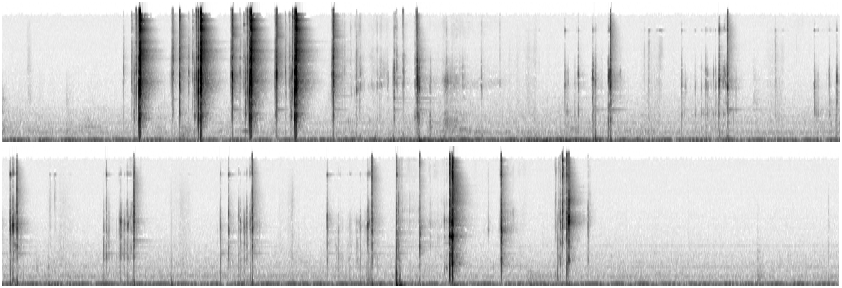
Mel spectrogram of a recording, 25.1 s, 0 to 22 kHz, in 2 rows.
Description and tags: Revolver Reload
Dryfire and reload of my Ruger GP100 .357 Magnum revolver. Recorded indoors
Always fun to hear where my recordings end up :)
